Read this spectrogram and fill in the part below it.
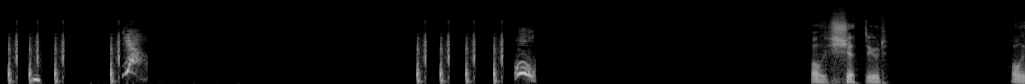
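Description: Short electronic game sound effects bloop and chirp in quick bursts.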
